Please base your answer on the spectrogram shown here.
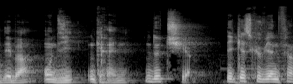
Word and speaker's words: chia: Oui, on prononce chia comme s'il y avait un T devant parce que ça vient de l'espagnol et en espagnol, le che se dit plutôt chia.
